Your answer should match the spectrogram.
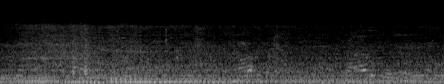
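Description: A steady low motor hum, with faint voices in the background.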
